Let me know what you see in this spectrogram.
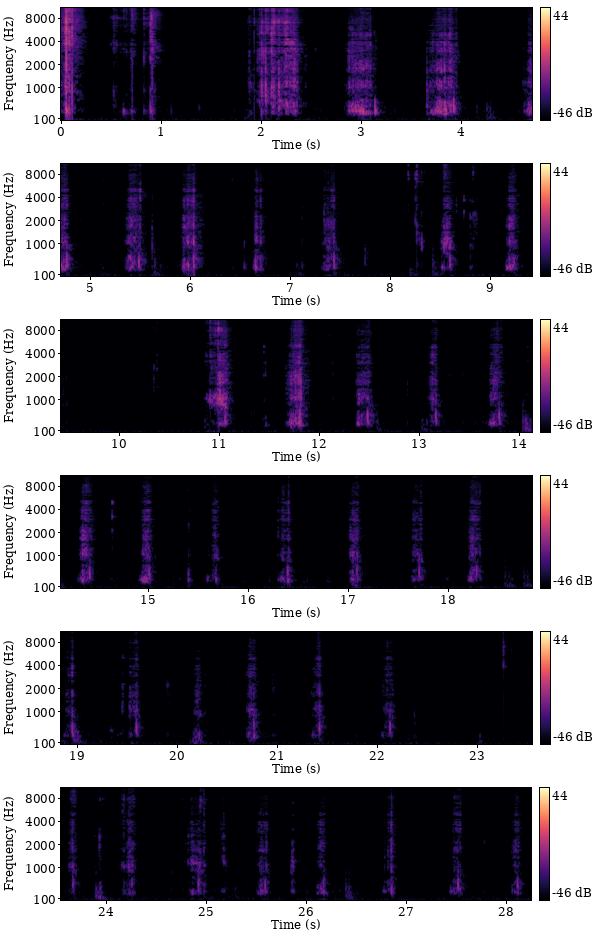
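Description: Crunchy chewing of a bite of raw celery with hummus: a loud crunch at the bite, then steady crunching chews, roughly two a second, growing softer, with another loud crunch about eleven seconds in.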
